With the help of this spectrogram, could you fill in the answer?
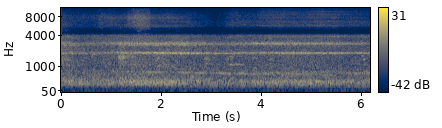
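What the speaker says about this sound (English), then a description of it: "Now arriving on track 2, platform B, is the 3:30 p.m. train to Huntington." A commuter train pulls into a station platform on a line to Huntington, a loud steady rumble with a sustained wheel screech and high tonal whine, close by and continuous.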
